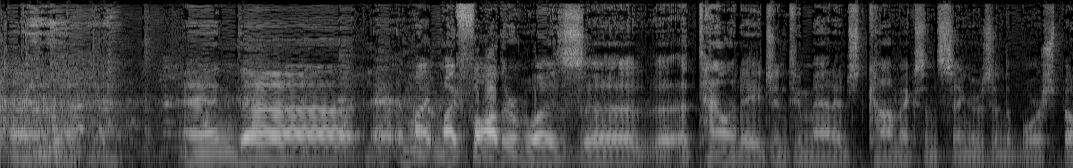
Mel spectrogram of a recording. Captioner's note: laughter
